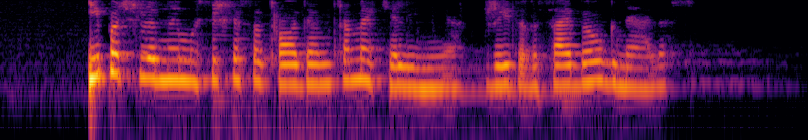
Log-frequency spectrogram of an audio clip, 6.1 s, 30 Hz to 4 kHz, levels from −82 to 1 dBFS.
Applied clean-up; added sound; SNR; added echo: neural separator model SepFormer DNS4.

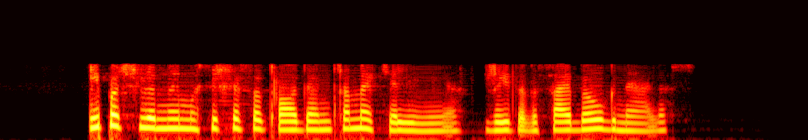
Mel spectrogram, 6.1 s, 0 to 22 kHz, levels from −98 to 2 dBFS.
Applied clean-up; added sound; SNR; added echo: neural separator model SepFormer WHAMR!.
